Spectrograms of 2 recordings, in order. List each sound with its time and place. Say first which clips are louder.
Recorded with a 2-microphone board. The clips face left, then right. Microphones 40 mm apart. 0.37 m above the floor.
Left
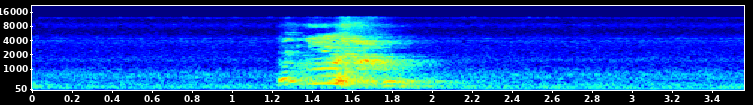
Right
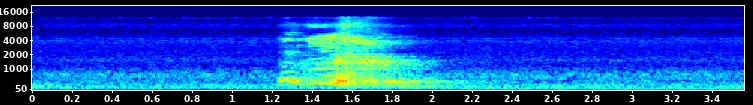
1.2 s a sneeze: left 2 dB; 25° left (ahead or behind), 0.9 m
